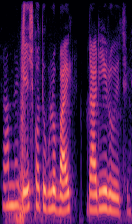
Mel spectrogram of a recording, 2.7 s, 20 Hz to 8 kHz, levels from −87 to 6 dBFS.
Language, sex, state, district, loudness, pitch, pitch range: Bengali, female, West Bengal, Cooch Behar, -16 LUFS, 225 Hz, 205-240 Hz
